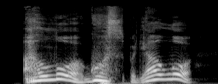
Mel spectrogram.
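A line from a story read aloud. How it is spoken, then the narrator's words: Shouted. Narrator (Russian): Уолтер закричал в ответ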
